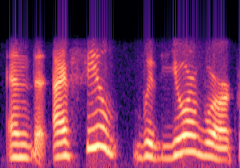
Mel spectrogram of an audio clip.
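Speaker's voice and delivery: ordinary talk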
